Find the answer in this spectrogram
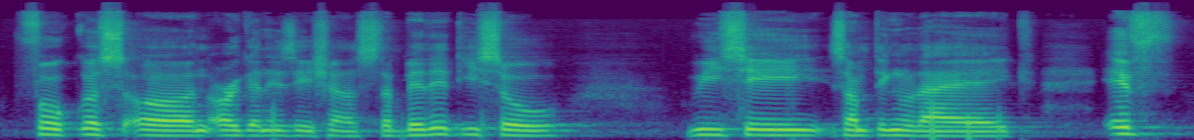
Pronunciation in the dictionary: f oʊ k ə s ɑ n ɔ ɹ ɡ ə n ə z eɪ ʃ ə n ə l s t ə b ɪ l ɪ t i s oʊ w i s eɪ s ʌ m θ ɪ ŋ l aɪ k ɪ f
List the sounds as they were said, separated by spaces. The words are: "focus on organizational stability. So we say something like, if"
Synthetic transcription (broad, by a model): f oʊ k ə s ɑ n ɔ ɹ ɡ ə n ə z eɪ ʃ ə n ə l s t ə b ɪ l ɪ t i s oʊ w i s eɪ s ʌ m t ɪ ŋ l aɪ k ɪ f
